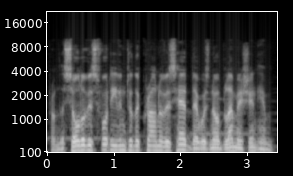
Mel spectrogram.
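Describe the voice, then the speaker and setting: A man's voice: mid-range voice, lively intonation, quick pace, soft background music. A man reading scripture as a narrator in a solemn, scripted style.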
